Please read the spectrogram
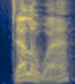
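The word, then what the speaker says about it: De La Warr: thomas west the third baron de la war delaware which is how i'm going to be pronouncing his name forced the survivors to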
